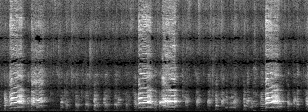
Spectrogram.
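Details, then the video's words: Singing hen giving loud, harsh cackling bursts about every two and a half seconds, separated by quieter clucking notes, with a faint low steady hum behind. "Galinha Cantando"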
